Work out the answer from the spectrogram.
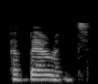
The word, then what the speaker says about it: aberrant: occupy retain maintain apparent aberrant the stress is on the second syllable aberrant means a deviation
